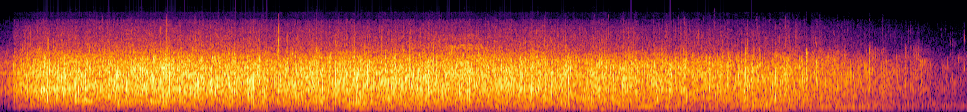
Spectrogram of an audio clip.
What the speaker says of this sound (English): Give a big round of applause for the Honorable Prime Minister.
